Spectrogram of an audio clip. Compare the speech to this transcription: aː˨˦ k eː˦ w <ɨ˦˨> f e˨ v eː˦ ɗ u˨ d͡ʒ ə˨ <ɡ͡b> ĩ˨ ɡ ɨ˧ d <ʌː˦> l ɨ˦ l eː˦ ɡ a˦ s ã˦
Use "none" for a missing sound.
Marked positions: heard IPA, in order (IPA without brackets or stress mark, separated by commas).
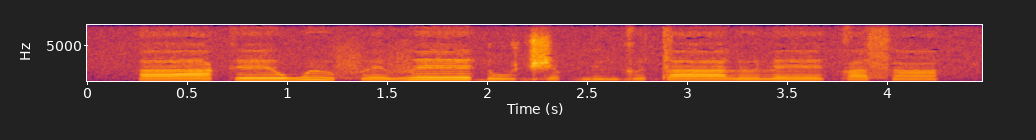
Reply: ɨ˦˨, ɡ͡b, aː˦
